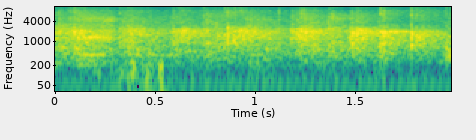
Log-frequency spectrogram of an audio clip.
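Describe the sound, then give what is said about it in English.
A round of applause from a group, steady dense clapping that holds at an even level throughout without a break, with no voices standing out above it. “There you go, give her a round of applause.”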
